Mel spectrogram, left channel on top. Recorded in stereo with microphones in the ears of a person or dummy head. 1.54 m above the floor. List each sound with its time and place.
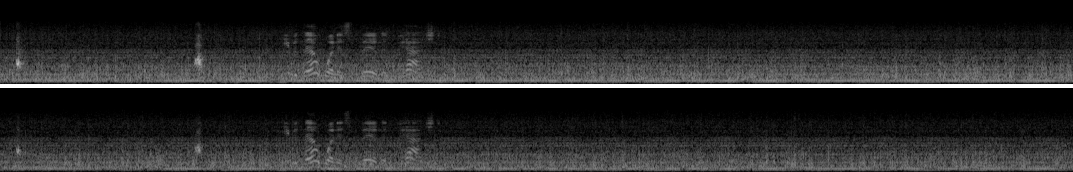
0.2 s a whoosh: 40° left (ahead or behind)
2.8 s a man speaking: centre (ahead or behind)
